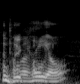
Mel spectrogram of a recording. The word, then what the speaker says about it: Riho: Mais bon, donc simplement je dis que c'est comme Rio de Jano, Rio Rio, c'est suffisant.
